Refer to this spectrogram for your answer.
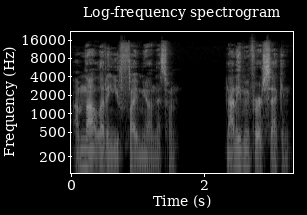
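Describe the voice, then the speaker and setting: A man playing a caring boyfriend in an intimate audio roleplay, talking tenderly and with gentle insistence to his partner. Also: fairly low pitch, flat delivery, fast talker. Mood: gently firm. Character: caring, gently firm young boyfriend soothing an overworked partner.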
